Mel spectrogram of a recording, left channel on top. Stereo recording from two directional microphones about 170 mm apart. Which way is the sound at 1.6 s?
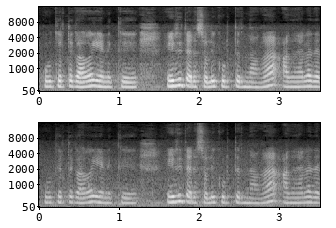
20° left (ahead or behind).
